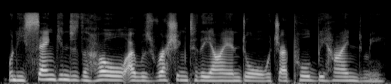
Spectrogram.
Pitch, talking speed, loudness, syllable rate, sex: 180 Hz, 275 wpm, -19 LUFS, 6.1 syllables/s, female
